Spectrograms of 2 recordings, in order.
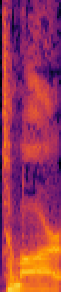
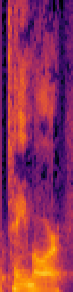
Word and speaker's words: Tamar: basically about two people, Amnon and Tamar or Tamar. Tamar is kind of the anglicized way to say her name, and that's probably the one I'll go with today.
